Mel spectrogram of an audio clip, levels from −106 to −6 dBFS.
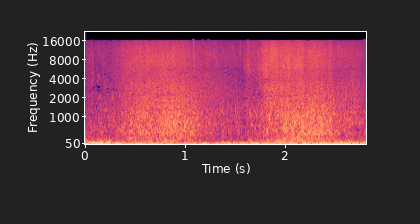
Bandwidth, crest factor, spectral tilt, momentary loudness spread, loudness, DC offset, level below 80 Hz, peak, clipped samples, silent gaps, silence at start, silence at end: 17 kHz; 14 dB; -2.5 dB/octave; 8 LU; -20 LUFS; under 0.1%; -20 dBFS; -4 dBFS; under 0.1%; none; 0 s; 0 s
